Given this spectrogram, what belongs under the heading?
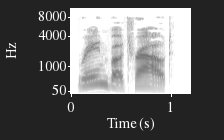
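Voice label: "rainbow trout", British English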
